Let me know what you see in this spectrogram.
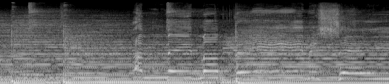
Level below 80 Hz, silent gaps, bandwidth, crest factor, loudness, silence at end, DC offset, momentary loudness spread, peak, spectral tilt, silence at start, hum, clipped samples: -20 dBFS; none; 19.5 kHz; 14 dB; -15 LUFS; 0 s; under 0.1%; 1 LU; 0 dBFS; -5 dB/octave; 0 s; none; under 0.1%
